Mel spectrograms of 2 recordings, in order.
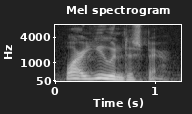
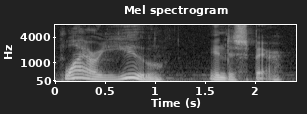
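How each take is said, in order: First: "you" in "Why are you in despair?" punched louder with a rise; stress on you. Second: Slow, drawn out. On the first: Preacher pressing the question home on the listener. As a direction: lean hard on "you". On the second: Preacher slowly asking the congregation's soul a question. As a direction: stretch out "Why are you in despair?". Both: Shown as a demonstration. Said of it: "Let me stress that a little bit".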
